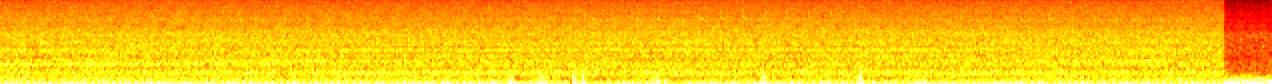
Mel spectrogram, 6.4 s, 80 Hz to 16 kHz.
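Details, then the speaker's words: 2002 Toyota Tundra 2UZ-FE V8 idling after replacing coil packs and spark plugs to fix cylinder 8 misfire (P0308): steady even idle, smooth low burble, no stumble; misfire gone, normal idle. "okay cool it's been a few days and the truck's running great um it solved the problem and I've had no issues"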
